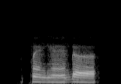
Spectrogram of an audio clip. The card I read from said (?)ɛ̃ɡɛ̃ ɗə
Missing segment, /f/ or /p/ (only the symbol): p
